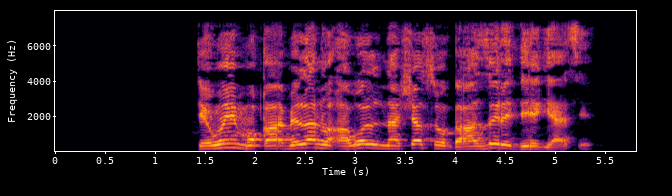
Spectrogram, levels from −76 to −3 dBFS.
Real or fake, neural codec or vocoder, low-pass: fake; codec, 16 kHz, 8 kbps, FreqCodec, larger model; 7.2 kHz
